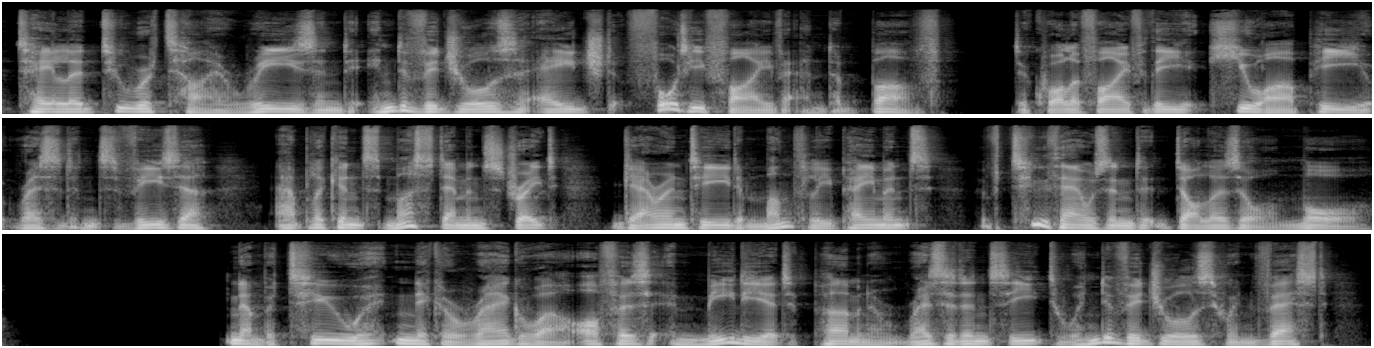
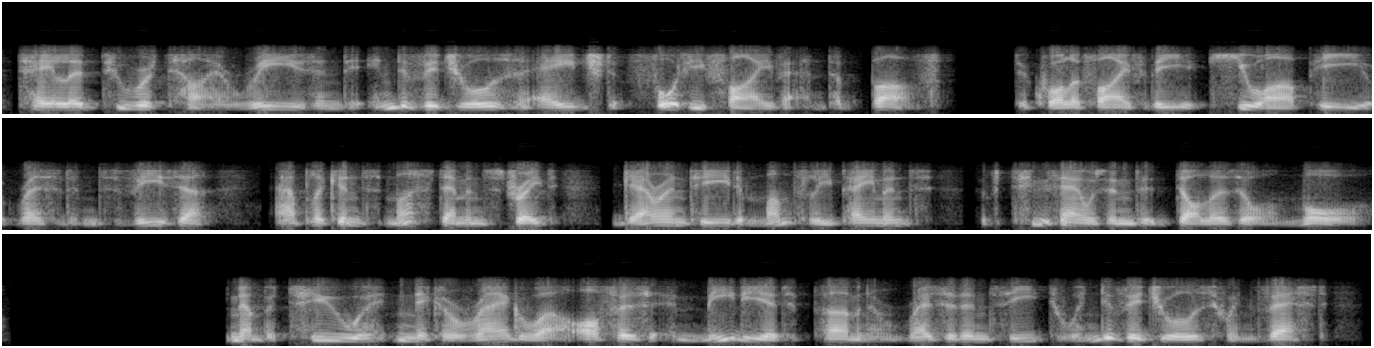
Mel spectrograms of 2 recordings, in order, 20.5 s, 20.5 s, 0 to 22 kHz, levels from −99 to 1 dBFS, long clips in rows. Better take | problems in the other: first | phone-call audio

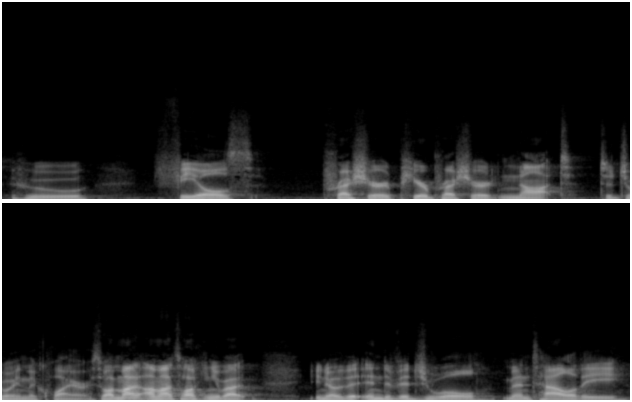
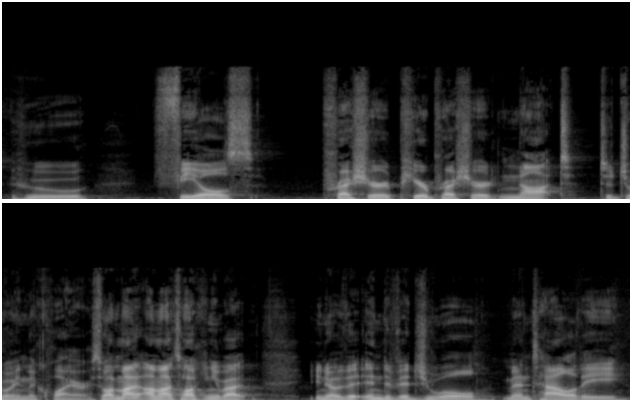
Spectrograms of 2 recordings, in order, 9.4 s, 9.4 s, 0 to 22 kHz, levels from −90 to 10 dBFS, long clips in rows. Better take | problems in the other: second | muffled; slightly; fading above 3.5 kHz

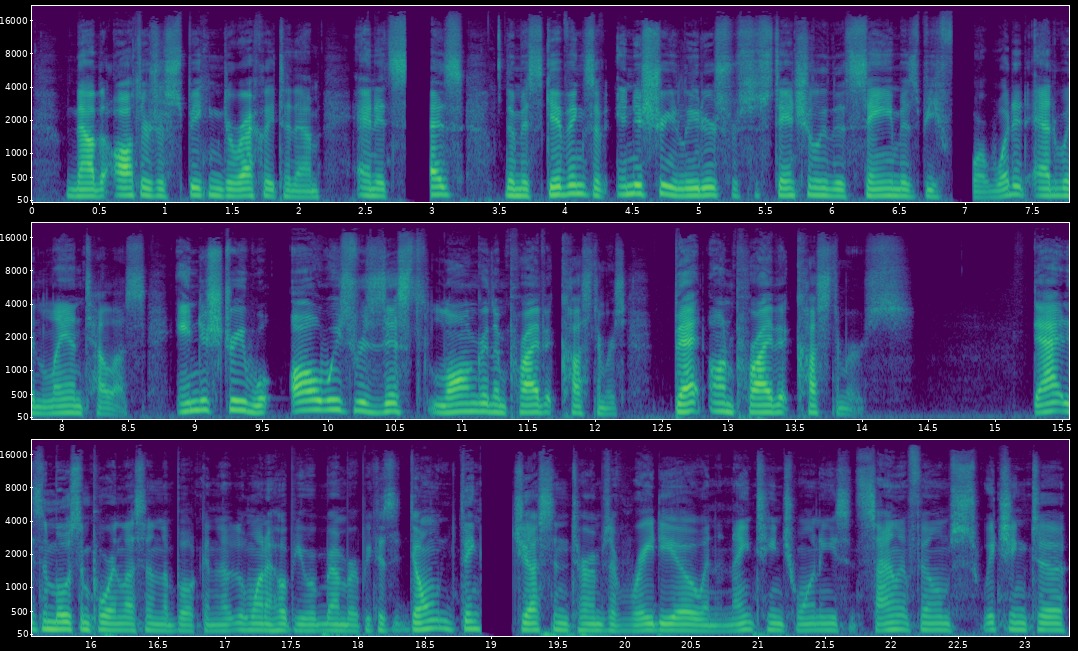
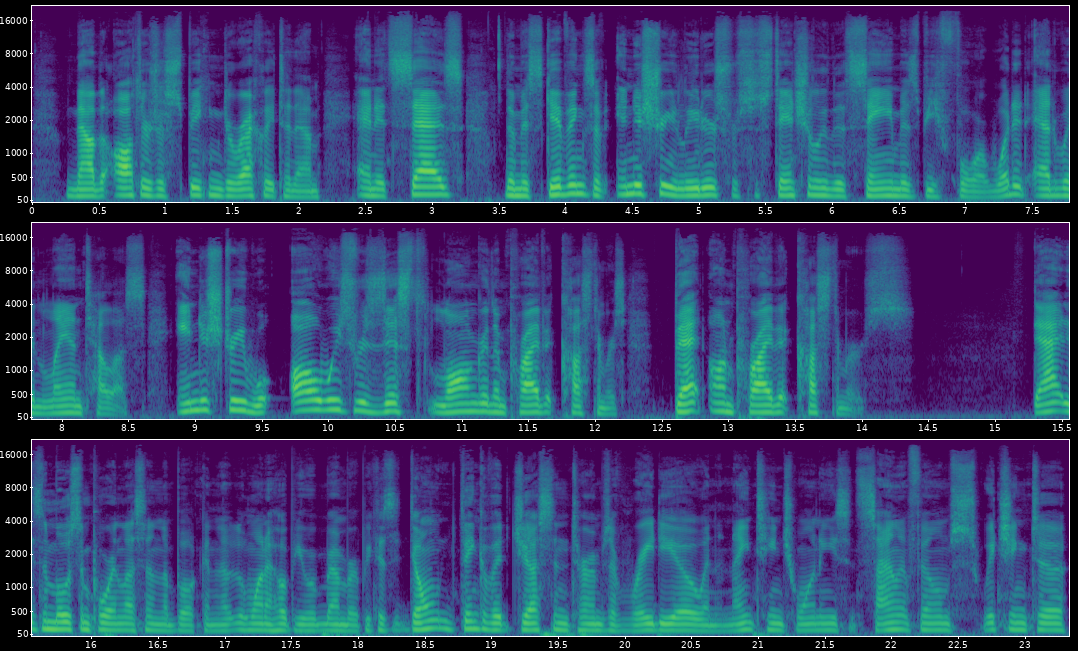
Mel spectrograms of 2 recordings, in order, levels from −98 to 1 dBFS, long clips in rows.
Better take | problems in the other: second | audio cutting out; at 3 s, at 7 s and at 19 s

